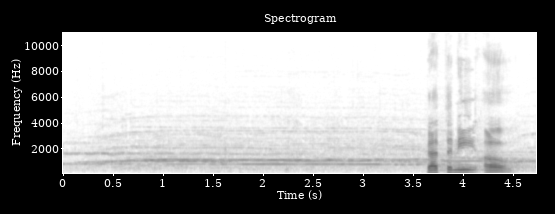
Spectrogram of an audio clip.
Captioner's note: attendees cheering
